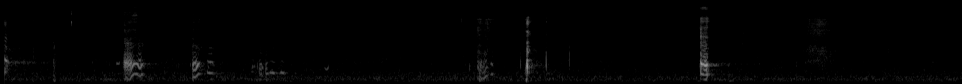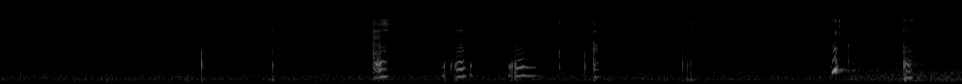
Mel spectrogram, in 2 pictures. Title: Baby hiccups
